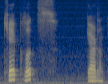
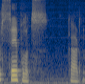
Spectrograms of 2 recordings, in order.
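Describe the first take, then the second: First: "Caplet's" begun with a hard k sound; "Caplet's" tried with a k at the front; tentative pronunciation. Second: "Seplet's" tried with an s at the front; alternative pronunciation. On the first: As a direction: say "Caplet's" with an opening k, as one option. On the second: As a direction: say "Seplet's" with an opening s, as the other option. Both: Shown as a demonstration. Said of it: "or Seplet's garden, I don't know".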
